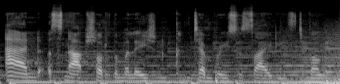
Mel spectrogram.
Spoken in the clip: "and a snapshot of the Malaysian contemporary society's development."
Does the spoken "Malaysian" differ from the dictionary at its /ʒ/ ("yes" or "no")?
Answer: no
